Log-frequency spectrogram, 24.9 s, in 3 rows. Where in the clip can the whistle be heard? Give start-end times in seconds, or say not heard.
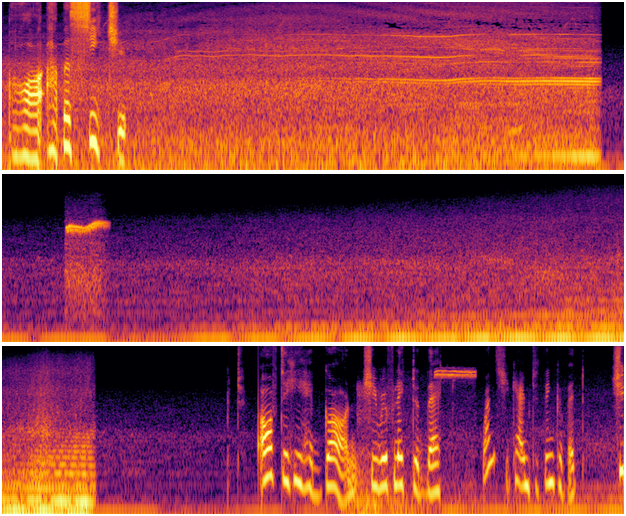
9.1-9.8, 21.3-22.9.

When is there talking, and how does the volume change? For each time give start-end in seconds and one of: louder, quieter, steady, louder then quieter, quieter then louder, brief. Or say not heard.
0.1-1.6 brief
19.7-24.8 quieter.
